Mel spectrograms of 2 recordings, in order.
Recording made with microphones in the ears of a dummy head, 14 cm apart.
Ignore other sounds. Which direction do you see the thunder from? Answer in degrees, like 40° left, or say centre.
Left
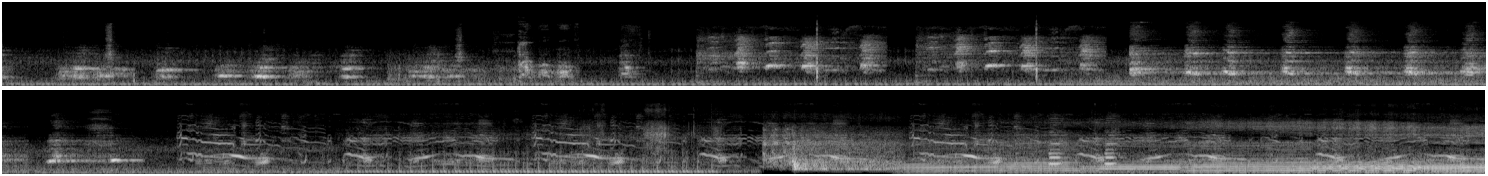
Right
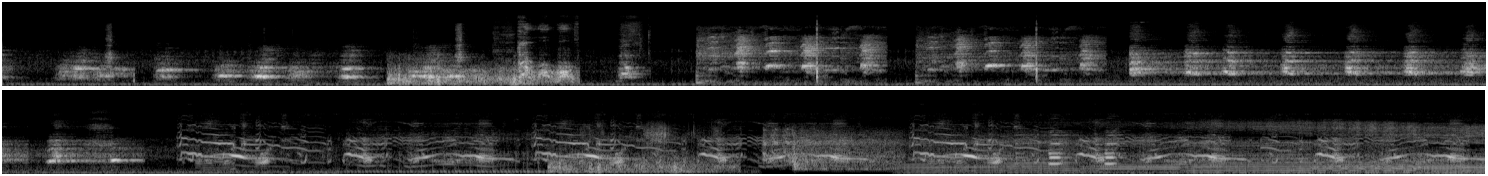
50° right.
